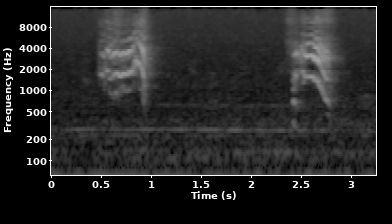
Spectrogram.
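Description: A macaw gives two harsh, nasal squawks about two seconds apart, each dropping in pitch at the end, over a faint background hum.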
